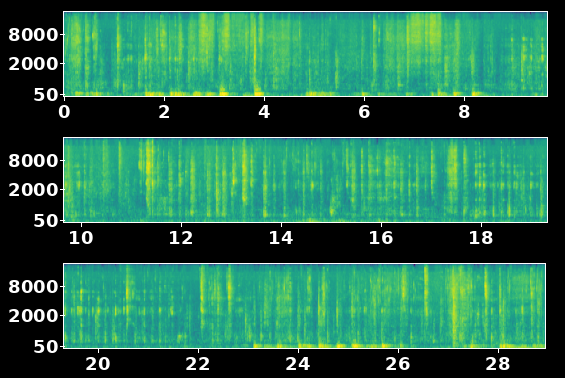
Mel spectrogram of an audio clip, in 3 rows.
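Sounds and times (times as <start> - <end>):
dull low thumps: 7.5 - 8.5, 23.1 - 26.3
person chewing and lip-smacking: 11.2 - 28.9.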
